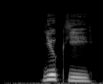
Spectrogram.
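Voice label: "jõgi", Estonian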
